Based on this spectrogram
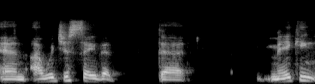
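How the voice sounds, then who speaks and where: A man is speaking. His pace is moderate. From US. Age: 60s. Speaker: author and ceremony leader. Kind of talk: interview.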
